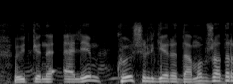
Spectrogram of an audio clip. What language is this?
Kazakh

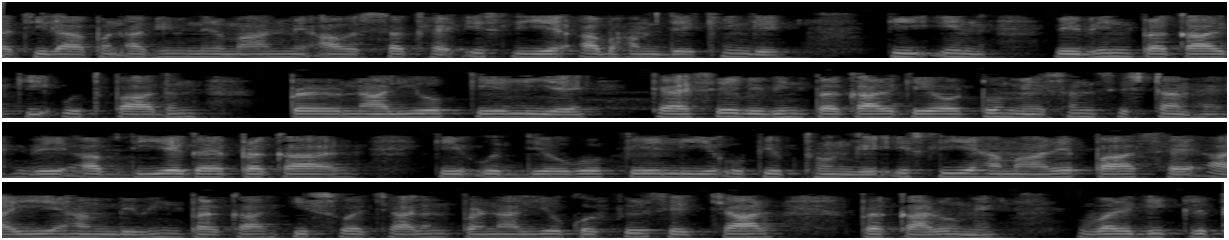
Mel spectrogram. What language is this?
Hindi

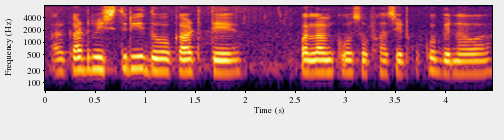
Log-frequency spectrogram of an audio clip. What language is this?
Santali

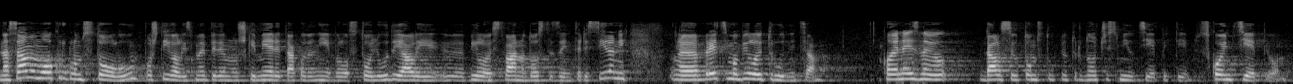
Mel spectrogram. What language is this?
Croatian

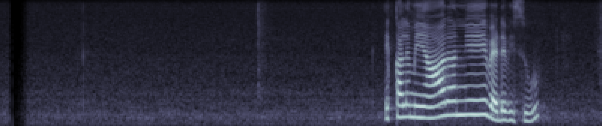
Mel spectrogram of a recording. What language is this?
Sinhala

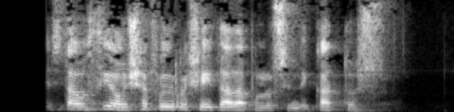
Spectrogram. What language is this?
Galician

